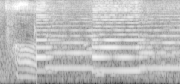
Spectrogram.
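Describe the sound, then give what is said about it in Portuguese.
An emergency siren with an oddly cheerful, tuneful tone opens with a quick rising sweep. It then settles into bright, steady, harmonic notes that stay loud and clear. “Eu nunca vi uma sirene tão alegre na minha vida, cara. Não combinou com o negócio. Parece que eles estão comemorando.”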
